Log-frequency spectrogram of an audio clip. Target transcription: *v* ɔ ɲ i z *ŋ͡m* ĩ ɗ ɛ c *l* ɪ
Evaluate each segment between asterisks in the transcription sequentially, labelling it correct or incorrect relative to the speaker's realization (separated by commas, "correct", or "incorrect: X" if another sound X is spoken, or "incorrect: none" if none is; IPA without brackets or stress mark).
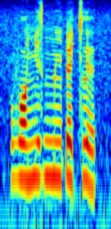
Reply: correct, correct, correct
